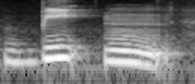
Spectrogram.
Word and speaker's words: beaten: times in this explanation feel your throat when you try to say this I want you to kind of swallow that t sound this is called a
